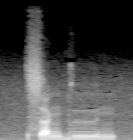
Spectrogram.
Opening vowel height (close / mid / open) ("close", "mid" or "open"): open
